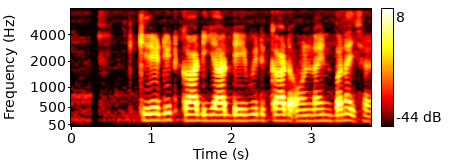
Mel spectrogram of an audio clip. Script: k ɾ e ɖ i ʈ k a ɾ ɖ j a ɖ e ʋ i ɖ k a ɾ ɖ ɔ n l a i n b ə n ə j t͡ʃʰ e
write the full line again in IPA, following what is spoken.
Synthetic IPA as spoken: k ɾ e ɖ i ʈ k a ɾ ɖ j a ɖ e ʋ i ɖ k a ɾ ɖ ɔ n l a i n b ə n a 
